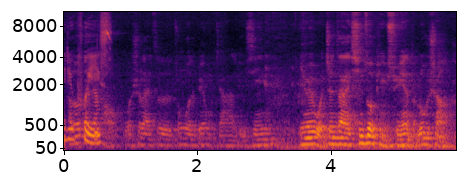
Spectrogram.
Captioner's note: speaking Chinese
